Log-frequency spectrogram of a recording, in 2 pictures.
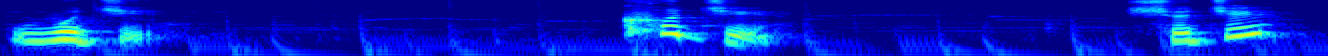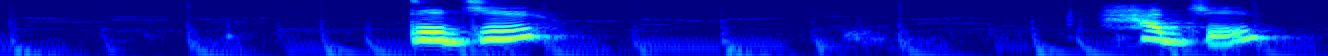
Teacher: where one word ends in a d and it's followed by a word that starts with a y, often it can combine to create the j sound.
